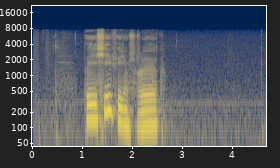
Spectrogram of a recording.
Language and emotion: Russian, sad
